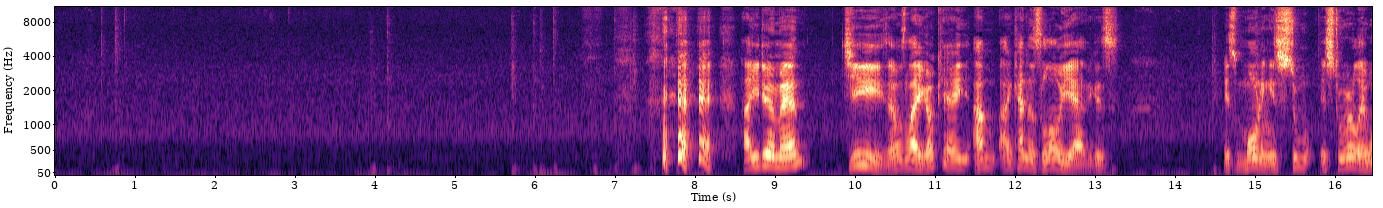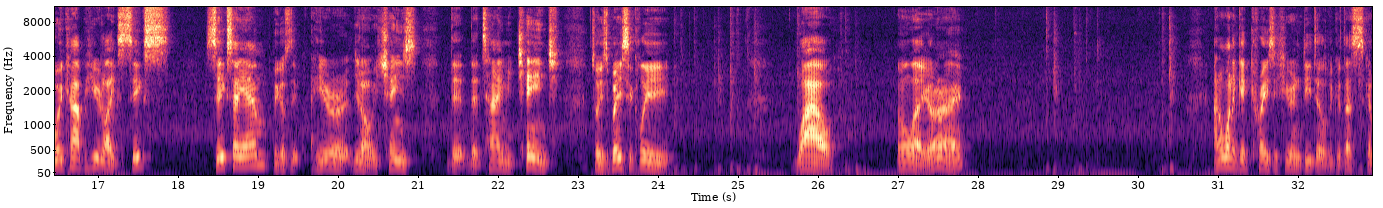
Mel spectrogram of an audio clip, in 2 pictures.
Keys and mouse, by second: 8.4-24.0 drag, 26.2 shift+c, 26.4 f, 27.1-32.9 drag.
